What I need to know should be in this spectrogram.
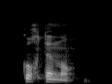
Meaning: shortly
- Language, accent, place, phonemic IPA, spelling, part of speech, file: French, France, Lyon, /kuʁ.tə.mɑ̃/, courtement, adverb, LL-Q150 (fra)-courtement.wav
